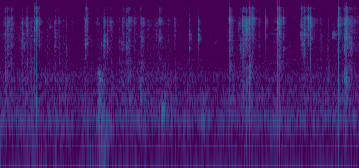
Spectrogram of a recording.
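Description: Faint, scattered crinkles and clicks of a foil instant-noodle seasoning packet being torn open and squeezed out over a glass measuring cup, a little busier about three and a half seconds in.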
